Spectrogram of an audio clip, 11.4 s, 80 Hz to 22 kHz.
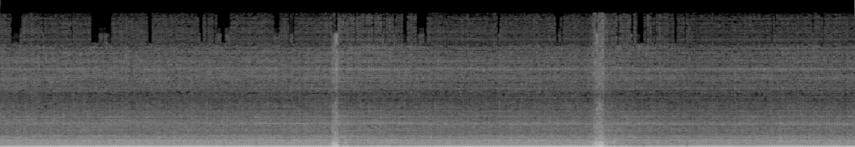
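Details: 2005 Honda CRF150F after valve adjustment and carburetor tune-up fixing a no-start and high idle: steady, even single-cylinder idle with two quick throttle blips settling cleanly back; running normally.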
